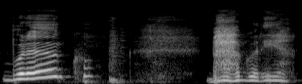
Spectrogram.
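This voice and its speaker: A middle-aged woman with a Brazilian Portuguese accent, a forensic photographer telling lively anecdotes in a podcast chat and acting out the dialogue. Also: mid-range voice, drawn-out words, slightly rough. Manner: lively anecdotes, acts out quoted dialogue, laughs often. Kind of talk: animated storytelling in a podcast chat.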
